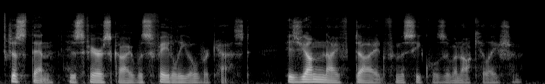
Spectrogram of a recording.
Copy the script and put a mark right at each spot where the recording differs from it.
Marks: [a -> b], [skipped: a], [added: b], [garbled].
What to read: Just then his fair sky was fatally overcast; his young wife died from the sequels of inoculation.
Just then his fair sky was fatally overcast; his young [wife -> knife] died from the sequels of inoculation.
